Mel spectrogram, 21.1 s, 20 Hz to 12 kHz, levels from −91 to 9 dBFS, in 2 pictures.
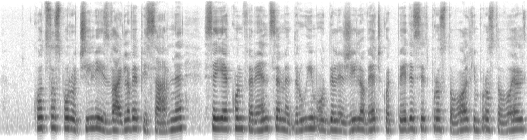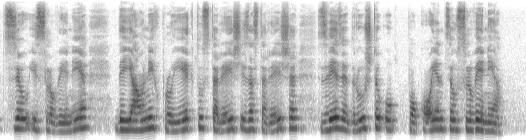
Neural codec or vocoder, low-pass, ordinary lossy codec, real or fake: none; none; none; real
